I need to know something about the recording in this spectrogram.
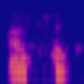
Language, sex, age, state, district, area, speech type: Odia, female, 45-60, Odisha, Sundergarh, rural, conversation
